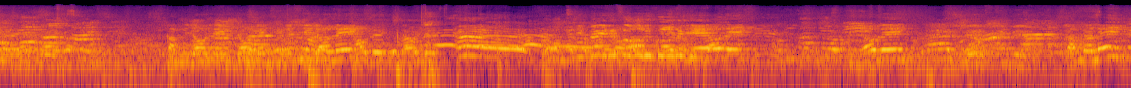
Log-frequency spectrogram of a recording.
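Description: A crowd shouts and cheers loudly in a large echoing hall.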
